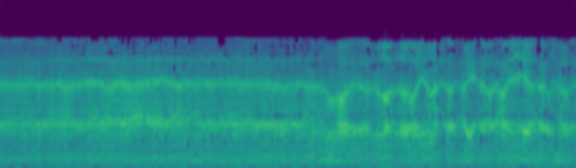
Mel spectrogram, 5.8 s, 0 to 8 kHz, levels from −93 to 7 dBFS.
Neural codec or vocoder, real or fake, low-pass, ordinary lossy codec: autoencoder, 22.05 kHz, a latent of 192 numbers a frame, VITS, trained on many speakers; fake; 7.2 kHz; AAC, 16 kbps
